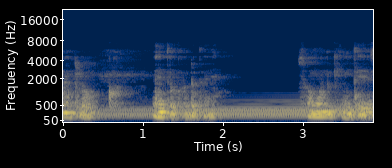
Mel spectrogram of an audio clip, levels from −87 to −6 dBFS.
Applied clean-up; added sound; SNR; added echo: none; Piano; 9 dB; reverberation time 0.7 s.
